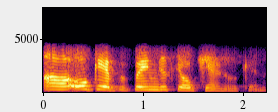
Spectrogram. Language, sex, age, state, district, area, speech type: Malayalam, female, 30-45, Kerala, Wayanad, rural, conversation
